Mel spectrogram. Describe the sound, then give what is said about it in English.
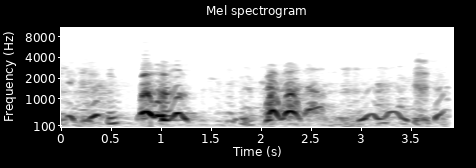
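An upset St. Bernard dog named Herman lets out a series of wavering whimpers and short yelping barks, coming in several bursts with brief pauses between them. “This St. Bernard is as intelligent as I am”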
